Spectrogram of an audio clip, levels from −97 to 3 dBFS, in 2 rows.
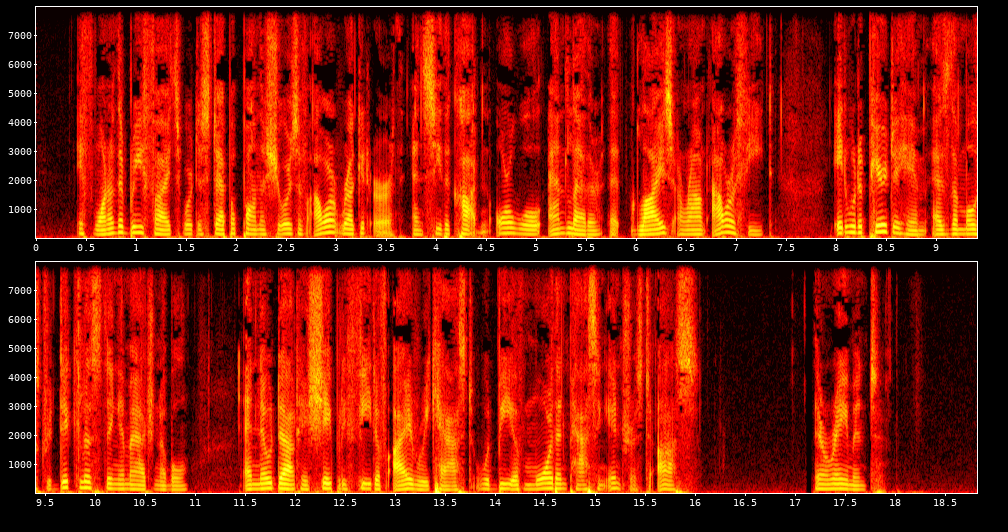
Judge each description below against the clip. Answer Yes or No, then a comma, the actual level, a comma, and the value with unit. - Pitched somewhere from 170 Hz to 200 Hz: No, medium, 160 Hz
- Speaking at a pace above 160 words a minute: Yes, average, 190 wpm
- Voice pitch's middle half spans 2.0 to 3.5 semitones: Yes, average, 2.8 semitones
